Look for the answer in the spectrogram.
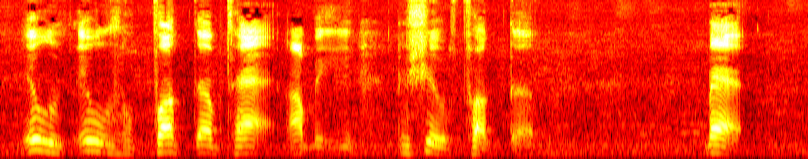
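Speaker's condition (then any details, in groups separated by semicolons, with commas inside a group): Cerebral palsy; from birth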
